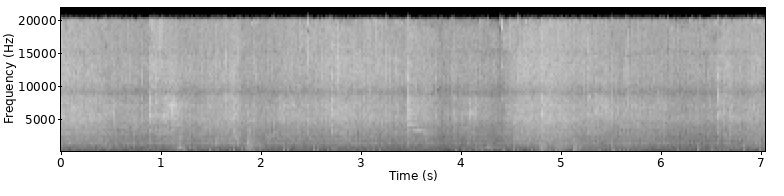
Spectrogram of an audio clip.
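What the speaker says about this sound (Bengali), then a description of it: "এবারে সেটা নাড়াচাড়া করে তারপর জল দিয়ে দেবো।" A coriander paneer dish being stirred in a hot pan, with continuous sizzling and frying hiss under repeated scraping strokes of a spoon against the pan, close and steady throughout.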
